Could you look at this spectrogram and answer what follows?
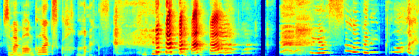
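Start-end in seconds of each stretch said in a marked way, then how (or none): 1.7-6.3 high squeaky laugh through words. Real, not acted. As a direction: crack up while saying it. Laughing about mom's clocks.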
